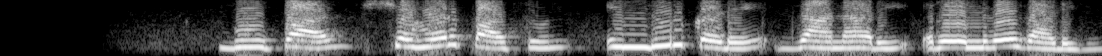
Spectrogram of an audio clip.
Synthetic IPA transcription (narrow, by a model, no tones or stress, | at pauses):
bʱupaɭɕəɦəɾpasuːnind̪uːɾkəɽed͡zaɽ̃aɾiːɾelʋeɡaɽiː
